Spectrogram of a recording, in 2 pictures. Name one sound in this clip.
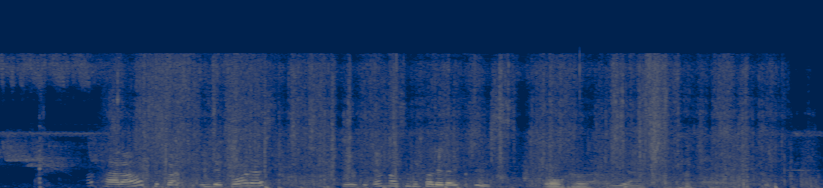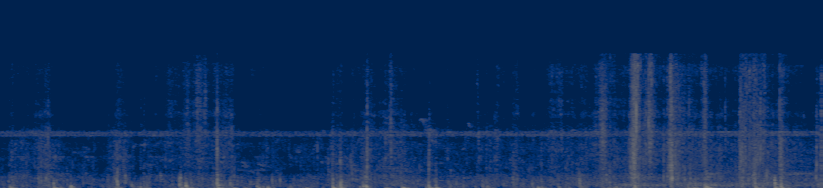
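Footsteps crunch through undergrowth on a forest trail.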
